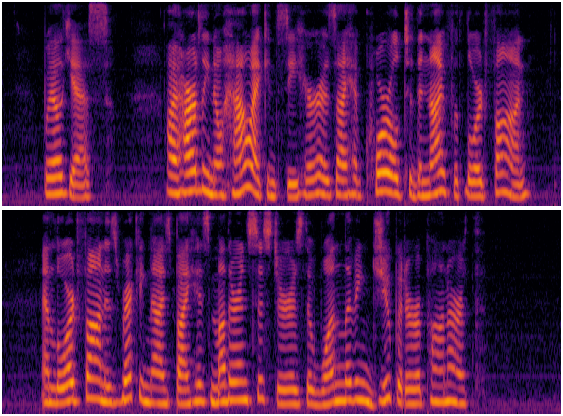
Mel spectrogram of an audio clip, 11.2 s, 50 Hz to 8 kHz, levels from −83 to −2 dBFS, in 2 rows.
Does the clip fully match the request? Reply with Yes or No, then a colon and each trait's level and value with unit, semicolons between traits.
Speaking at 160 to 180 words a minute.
No: average, 200 wpm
